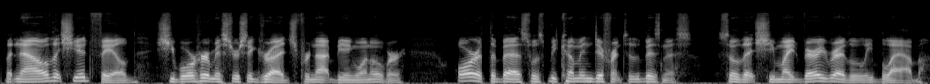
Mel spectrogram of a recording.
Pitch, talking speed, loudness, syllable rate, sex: 120 Hz, 220 wpm, -19 LUFS, 5.7 syllables/s, male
